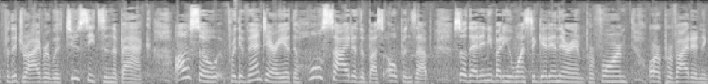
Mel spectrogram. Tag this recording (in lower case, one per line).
speech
